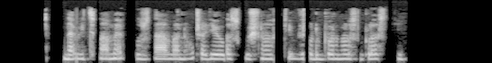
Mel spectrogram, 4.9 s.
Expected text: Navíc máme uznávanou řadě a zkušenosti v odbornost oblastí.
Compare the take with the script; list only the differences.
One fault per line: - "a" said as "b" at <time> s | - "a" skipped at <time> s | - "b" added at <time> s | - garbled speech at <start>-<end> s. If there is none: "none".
none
